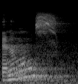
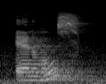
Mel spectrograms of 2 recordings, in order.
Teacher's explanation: the rise either starts on the first syllable or on the last syllable of the word animals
